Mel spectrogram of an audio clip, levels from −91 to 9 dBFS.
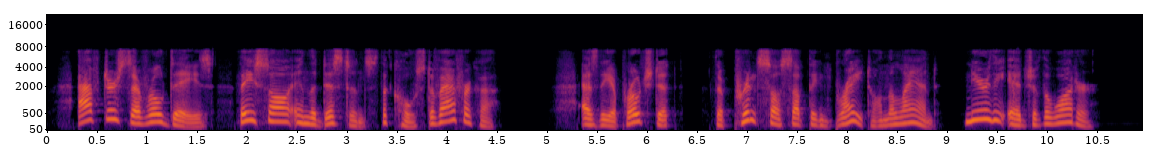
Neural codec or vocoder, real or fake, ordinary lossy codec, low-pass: none; real; AAC, 48 kbps; 7.2 kHz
